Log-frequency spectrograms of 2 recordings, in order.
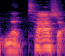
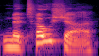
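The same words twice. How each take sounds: First: Natasha said with an ah sound, nuh-TAH-sha; the middle vowel open like father: Natasha; corrected Natasha. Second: Natosha said with an oh sound, noh-TOH-sha; wrong Natosha. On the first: Correcting himself for a viewer, Natasha with an ah. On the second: Misreading the chat name as Natosha. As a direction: stress the middle oh: Natosha. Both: Shown as a demonstration. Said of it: "it's actually pronounced Natasha".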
